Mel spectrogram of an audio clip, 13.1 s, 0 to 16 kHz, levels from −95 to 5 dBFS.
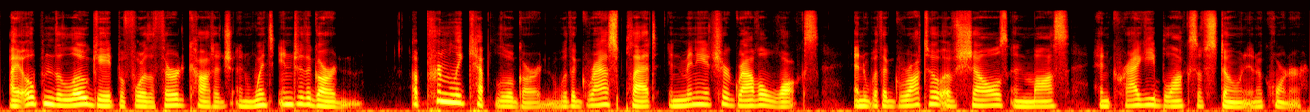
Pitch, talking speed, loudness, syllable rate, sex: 145 Hz, 190 wpm, -20 LUFS, 5.3 syllables/s, male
